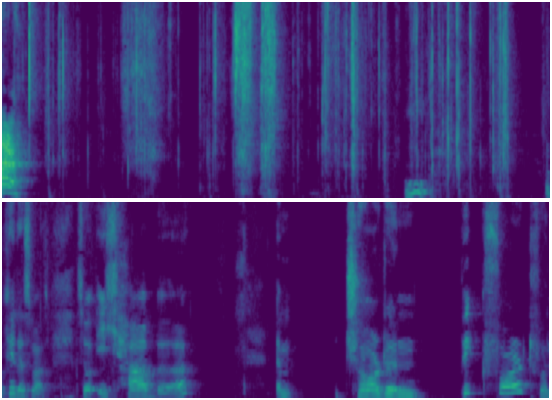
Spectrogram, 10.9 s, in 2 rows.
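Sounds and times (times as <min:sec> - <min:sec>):
foil sticker card packet crinkling as it is torn open: 0:00.0 - 0:05.6
speech: 0:05.5 - 0:07.5, 0:08.2 - 0:10.9.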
